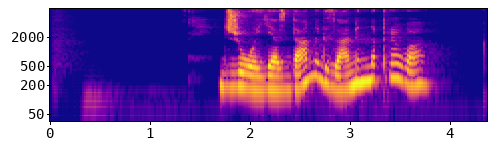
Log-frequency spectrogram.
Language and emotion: Russian, positive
